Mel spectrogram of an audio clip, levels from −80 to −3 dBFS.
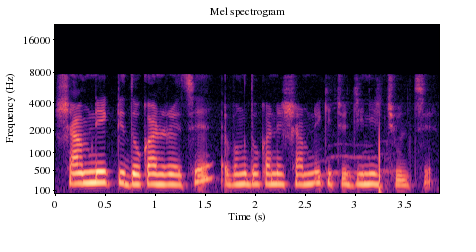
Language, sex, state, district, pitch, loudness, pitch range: Bengali, female, Tripura, West Tripura, 205 Hz, -17 LUFS, 200-220 Hz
